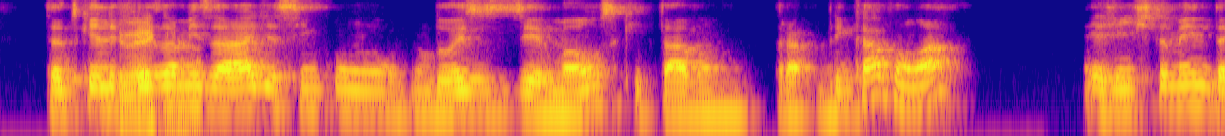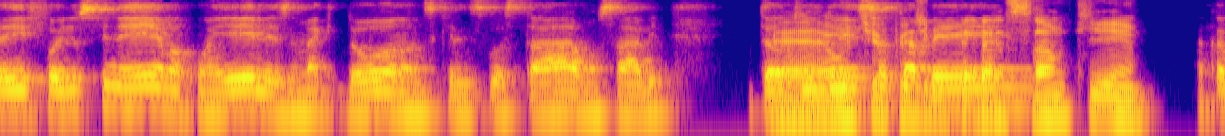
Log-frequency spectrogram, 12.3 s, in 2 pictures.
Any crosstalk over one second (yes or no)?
yes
